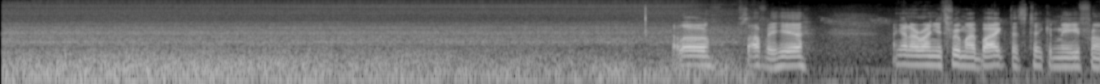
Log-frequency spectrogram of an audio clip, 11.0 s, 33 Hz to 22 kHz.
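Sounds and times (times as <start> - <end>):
low ambient rumble: 0.0 - 8.2.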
